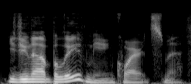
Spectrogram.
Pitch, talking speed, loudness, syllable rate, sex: 110 Hz, 220 wpm, -17 LUFS, 6.6 syllables/s, male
